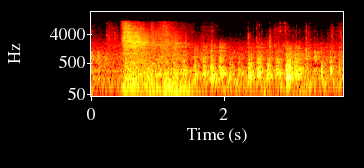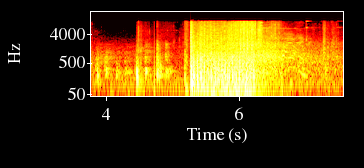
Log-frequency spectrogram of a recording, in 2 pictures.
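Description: Gunfire in the video game Apex Legends, with light clicking and rapid taps building toward a sudden, loud, sustained burst of automatic fire lasting over a second before it cuts out.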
